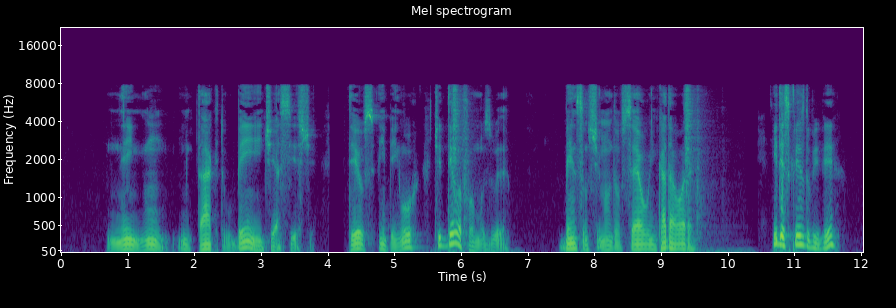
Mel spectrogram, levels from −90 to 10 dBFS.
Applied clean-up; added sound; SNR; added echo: none; Dishes, pots, and pans; 16 dB; none.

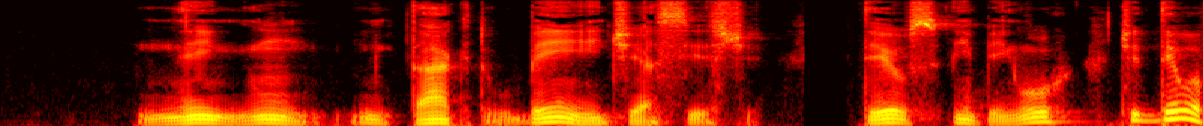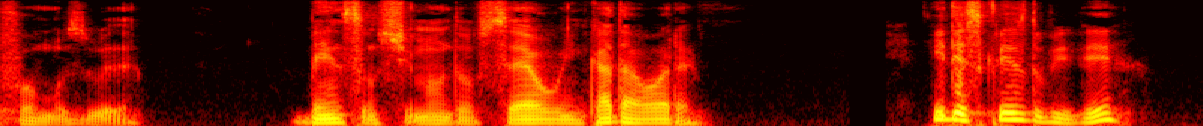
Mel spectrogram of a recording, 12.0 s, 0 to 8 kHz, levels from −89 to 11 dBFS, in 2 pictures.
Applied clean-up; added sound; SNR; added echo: none; none; none; none.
